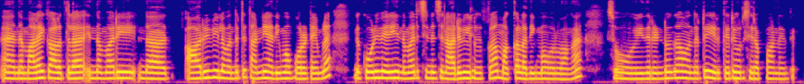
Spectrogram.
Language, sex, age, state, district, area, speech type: Tamil, female, 18-30, Tamil Nadu, Erode, rural, spontaneous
